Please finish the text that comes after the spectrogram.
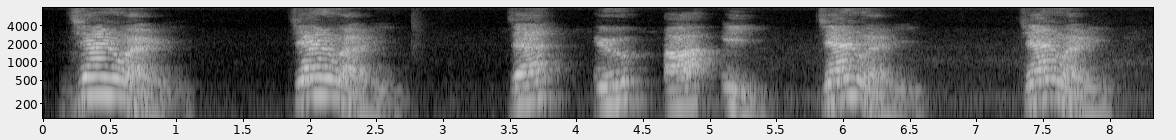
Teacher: a stress on first syllable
